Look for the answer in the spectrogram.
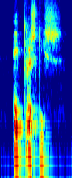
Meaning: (proper noun) the Etruscan language; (adjective) Etruscan
- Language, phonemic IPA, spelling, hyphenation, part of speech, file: Dutch, /ˌeːˈtrʏs.kis/, Etruskisch, Etrus‧kisch, proper noun / adjective, Nl-Etruskisch.ogg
